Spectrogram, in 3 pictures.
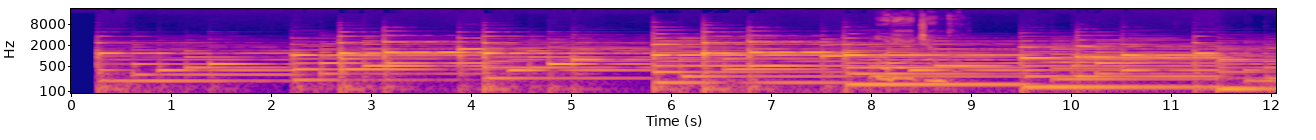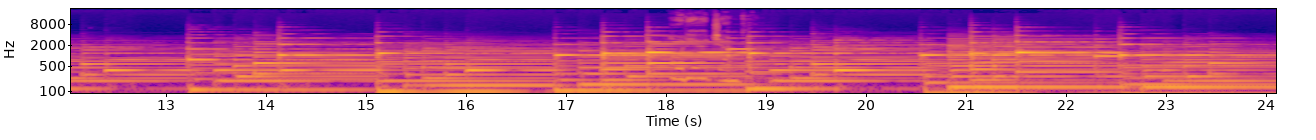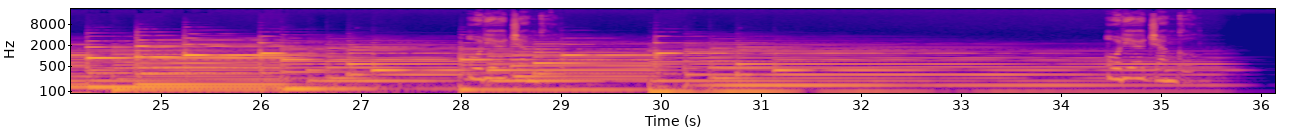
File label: piano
